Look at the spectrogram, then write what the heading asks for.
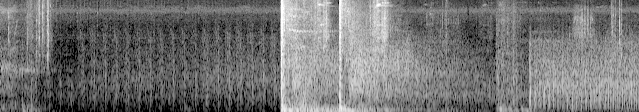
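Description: Gunfire rings out in Apex Legends: quiet at first, then sharp bursts of shots strike loudly, one after another, and fade into rattling echoes, with a second burst later on.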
